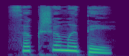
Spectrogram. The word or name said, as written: ಸೂಕ್ಷ್ಮಿತ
